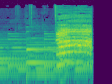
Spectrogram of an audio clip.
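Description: Background music of held notes, then about a second in a loud, wavering, bleat-like cry that cuts off abruptly just before the end.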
